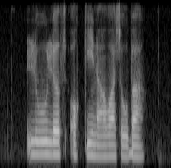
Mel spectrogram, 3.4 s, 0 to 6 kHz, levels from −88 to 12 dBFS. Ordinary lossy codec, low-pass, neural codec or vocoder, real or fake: Opus, 24 kbps; 5.4 kHz; none; real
